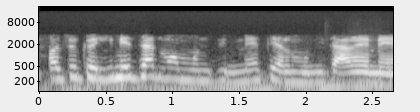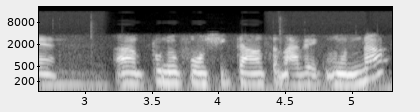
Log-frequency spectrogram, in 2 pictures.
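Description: A man with a Haitian accent, speaking on a radio talk show over a telephone line, halting and often repeating himself as he restarts. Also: high-pitched, steady tone. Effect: heard over a telephone line. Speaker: guest reporting by phone. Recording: narrow tinny phone line.

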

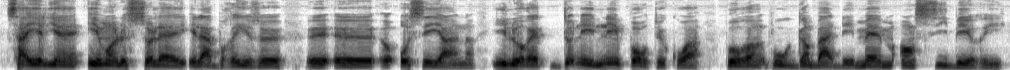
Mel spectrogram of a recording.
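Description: Low-voiced guy reading a story out loud really slow, trips over words sometimes. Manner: hesitant, restarts words while reading. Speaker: reader. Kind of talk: reading a novel aloud.

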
